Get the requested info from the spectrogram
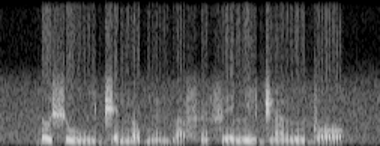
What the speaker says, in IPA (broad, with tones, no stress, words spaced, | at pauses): ɾo˦ʃu˦˨wi˧ d͡ʒɛ˧nɔ˧bɛ̃˨ba˨ fɛ̃˨fe˨˦ li˦d͡ʒã˧ lu˦dɔ˧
